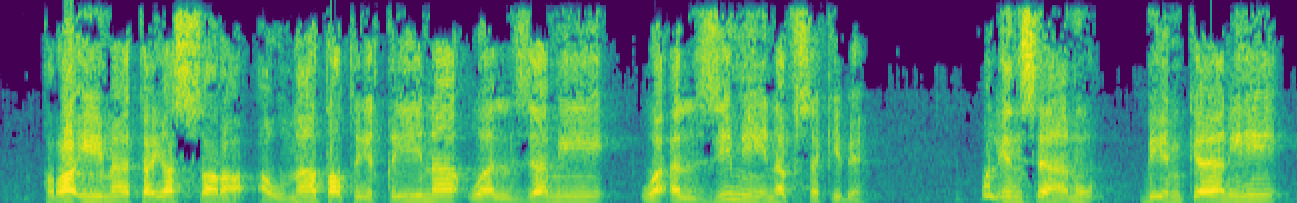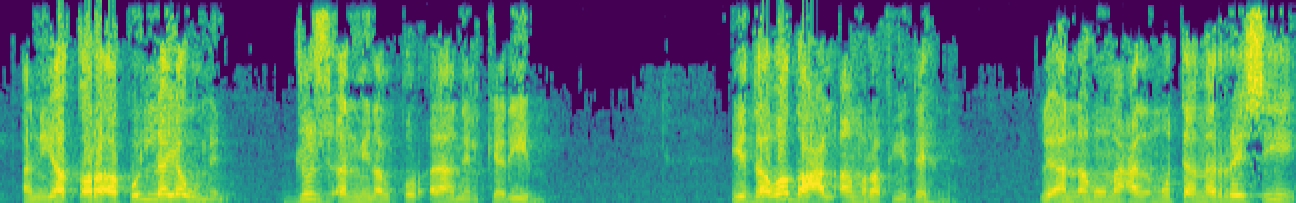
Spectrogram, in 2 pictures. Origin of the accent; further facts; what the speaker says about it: Egypt; كما نقول دائما في المثل العام عندنا في مصر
